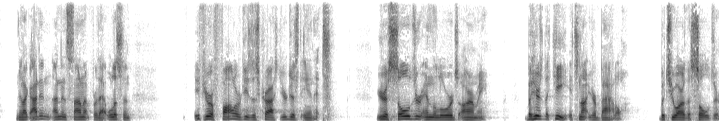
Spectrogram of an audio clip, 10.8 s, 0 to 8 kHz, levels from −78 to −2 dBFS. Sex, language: male, English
